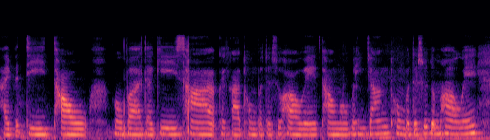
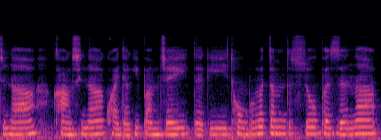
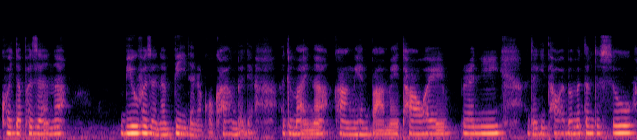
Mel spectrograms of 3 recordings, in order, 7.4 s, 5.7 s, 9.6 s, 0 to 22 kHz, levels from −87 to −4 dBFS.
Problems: none marked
